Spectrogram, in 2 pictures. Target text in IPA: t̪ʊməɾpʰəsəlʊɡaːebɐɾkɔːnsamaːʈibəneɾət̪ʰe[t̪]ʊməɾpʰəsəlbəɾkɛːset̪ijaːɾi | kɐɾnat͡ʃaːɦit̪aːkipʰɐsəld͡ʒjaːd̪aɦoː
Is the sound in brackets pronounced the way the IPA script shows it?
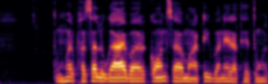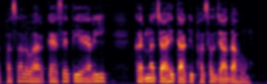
yes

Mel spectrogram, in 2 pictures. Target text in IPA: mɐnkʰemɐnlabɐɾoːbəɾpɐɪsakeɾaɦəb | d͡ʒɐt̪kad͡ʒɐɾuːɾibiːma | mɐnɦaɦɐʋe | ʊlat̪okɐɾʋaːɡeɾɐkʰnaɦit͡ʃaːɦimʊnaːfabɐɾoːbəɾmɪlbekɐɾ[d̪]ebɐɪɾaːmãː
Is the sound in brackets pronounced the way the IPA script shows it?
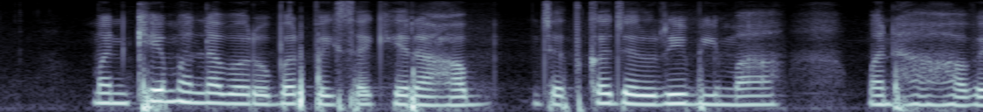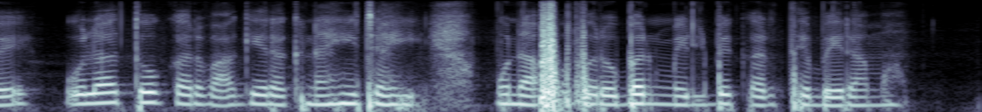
no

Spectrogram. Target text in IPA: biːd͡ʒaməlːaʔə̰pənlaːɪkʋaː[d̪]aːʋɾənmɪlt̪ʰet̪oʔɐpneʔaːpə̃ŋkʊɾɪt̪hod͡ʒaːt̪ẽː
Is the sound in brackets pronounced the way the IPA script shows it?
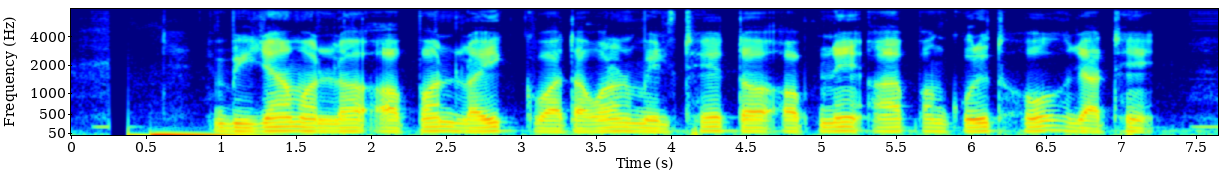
no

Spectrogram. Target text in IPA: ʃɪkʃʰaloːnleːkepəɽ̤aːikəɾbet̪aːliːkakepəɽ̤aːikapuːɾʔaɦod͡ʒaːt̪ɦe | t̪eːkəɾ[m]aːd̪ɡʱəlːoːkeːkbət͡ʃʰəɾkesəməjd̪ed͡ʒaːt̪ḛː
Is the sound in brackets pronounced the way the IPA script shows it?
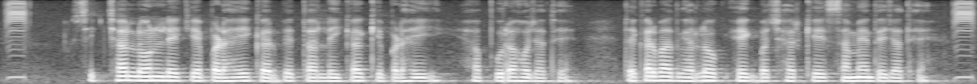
no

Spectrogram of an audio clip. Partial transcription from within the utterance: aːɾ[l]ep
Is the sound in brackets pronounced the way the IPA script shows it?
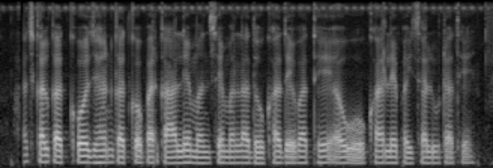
yes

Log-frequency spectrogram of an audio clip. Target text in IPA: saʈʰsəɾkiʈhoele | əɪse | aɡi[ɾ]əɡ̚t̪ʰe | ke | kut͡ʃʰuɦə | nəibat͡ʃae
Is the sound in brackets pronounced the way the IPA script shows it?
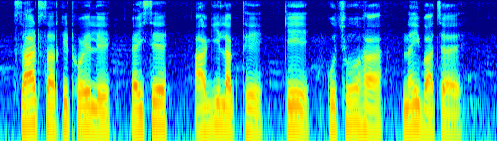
no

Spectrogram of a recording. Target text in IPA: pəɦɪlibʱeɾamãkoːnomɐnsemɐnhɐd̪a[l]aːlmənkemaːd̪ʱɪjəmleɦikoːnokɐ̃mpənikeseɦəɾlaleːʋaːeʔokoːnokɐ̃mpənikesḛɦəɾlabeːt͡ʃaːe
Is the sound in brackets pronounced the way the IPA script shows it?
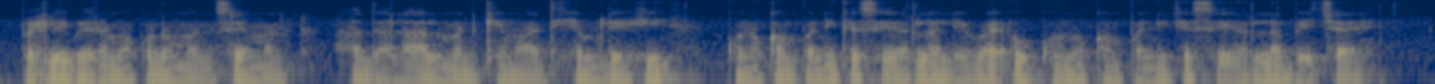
yes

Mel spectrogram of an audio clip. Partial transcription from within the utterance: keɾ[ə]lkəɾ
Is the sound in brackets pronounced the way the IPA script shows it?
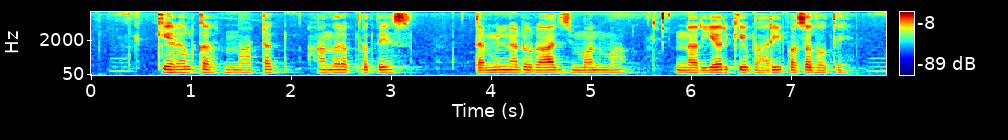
yes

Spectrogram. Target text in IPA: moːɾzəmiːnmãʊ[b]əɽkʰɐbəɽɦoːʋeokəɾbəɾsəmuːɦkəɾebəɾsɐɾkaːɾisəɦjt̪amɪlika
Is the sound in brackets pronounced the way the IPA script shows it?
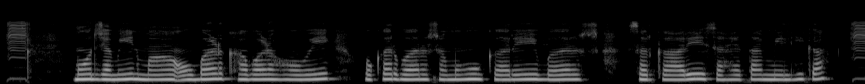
yes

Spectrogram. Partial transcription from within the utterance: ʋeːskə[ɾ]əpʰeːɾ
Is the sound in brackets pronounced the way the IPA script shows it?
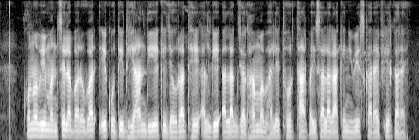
yes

